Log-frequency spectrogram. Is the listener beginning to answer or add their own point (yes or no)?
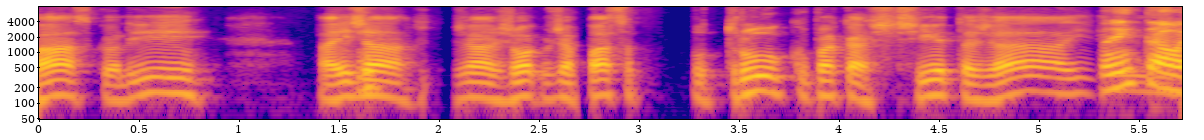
yes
